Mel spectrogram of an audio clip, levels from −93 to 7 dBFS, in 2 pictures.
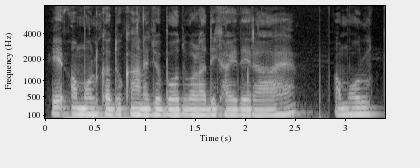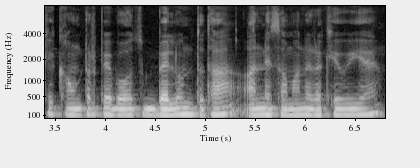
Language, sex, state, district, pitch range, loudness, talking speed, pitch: Hindi, male, Jharkhand, Deoghar, 110-120 Hz, -17 LUFS, 210 wpm, 115 Hz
